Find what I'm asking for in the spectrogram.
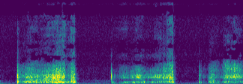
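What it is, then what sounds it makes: Cloth-bound hardcover book. A wooden pencil, held by a hand with painted nails, taps and scratches the cover of a large, solid, red cloth-covered hardcover book. Three sharp taps each start a rough, dry scratching stroke across the cloth, with the scratching sitting mostly in the mid range and quiet pauses between passes.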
